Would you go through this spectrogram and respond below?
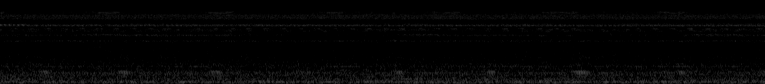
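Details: A summer-night forest chorus of crickets and other insects: a continuous high, silvery trilling wash from many callers. Faint soft ticks recur roughly once a second over a low, hissing background.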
